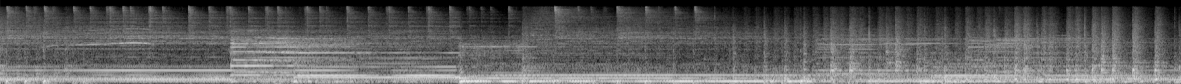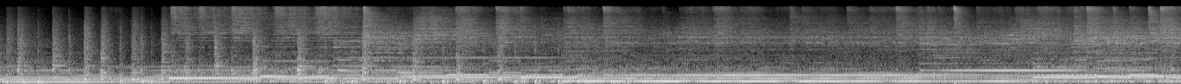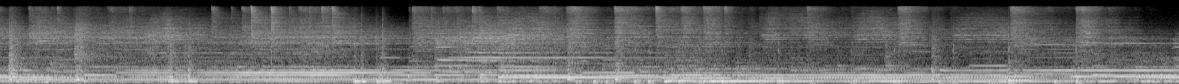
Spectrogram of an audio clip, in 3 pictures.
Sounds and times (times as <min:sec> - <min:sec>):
Drum roll: 0:00.0 - 0:35.0
Drum kit: 0:00.0 - 0:35.4
Bass drum: 0:04.6 - 0:34.9.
